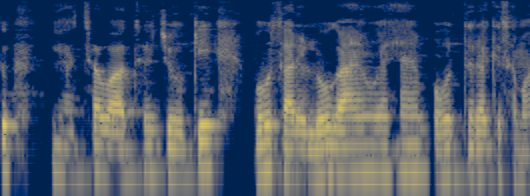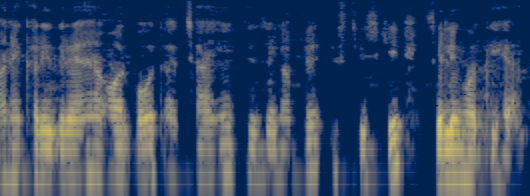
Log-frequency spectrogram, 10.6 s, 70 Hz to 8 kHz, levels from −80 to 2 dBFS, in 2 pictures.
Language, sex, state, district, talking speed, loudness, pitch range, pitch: Hindi, male, Bihar, Supaul, 180 wpm, -21 LUFS, 110-120 Hz, 115 Hz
